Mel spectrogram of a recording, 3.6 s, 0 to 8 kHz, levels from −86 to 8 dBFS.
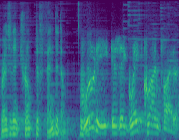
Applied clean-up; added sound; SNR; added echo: neural separator model SepFormer DNS4.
